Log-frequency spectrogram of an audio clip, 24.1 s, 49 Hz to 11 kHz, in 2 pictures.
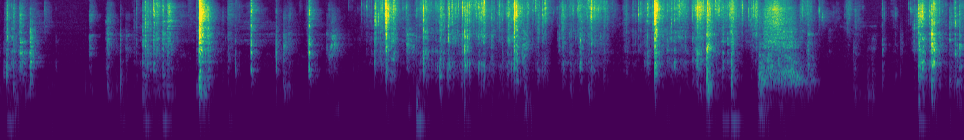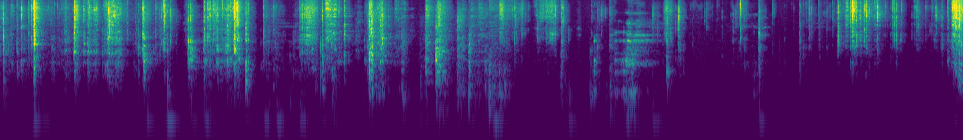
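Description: Foil packs of 2024 Marvel Masterpieces trading cards are torn open and handled at close range, with sustained crinkling and crackling in busy bursts and brief pauses, and no talking.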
